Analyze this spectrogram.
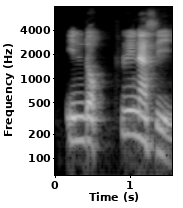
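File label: "indoktrinasi", Malay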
